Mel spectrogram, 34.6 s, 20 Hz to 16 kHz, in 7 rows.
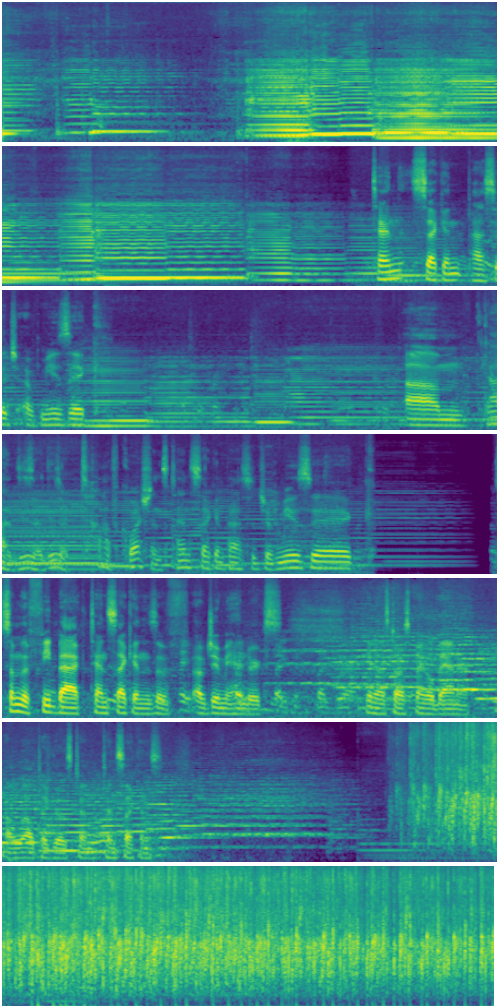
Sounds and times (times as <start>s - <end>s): Cello: 0.0s - 19.6s, 21.3s - 34.6s.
